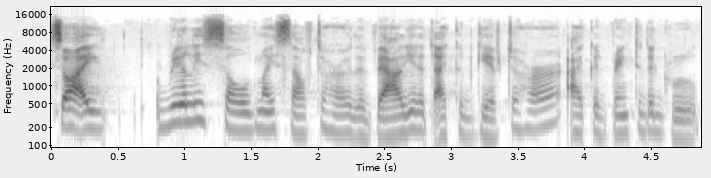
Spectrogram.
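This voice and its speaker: Lively in intonation, a woman with a Filipino accent speaks at a fairly quick pace on a very clean recording with a silent background. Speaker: bank executive. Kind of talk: interview testimony. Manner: halting.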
